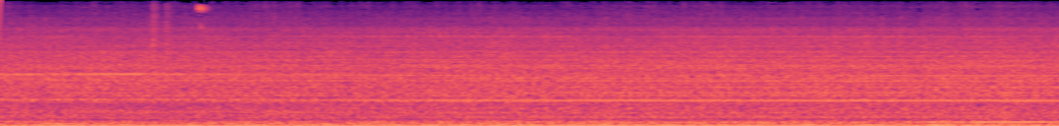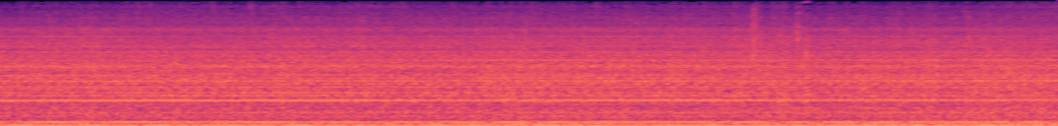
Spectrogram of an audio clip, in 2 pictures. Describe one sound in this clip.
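A train's motor hums with a steady whine.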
